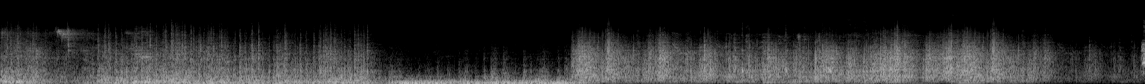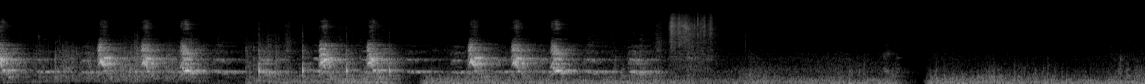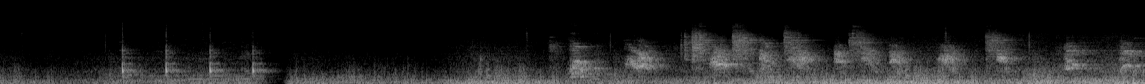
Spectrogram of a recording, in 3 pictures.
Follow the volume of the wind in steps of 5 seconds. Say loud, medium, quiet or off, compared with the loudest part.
loud, loud, quiet, quiet, quiet, quiet, medium.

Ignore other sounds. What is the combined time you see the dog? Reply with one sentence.
You can hear the dog for 14 seconds altogether.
